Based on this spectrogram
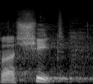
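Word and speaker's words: Rashit (בראשית): A lot of people don't know, but the word Genesis comes from the Hebrew word, which is pronounced Rashit, and it literally means in the beginning.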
